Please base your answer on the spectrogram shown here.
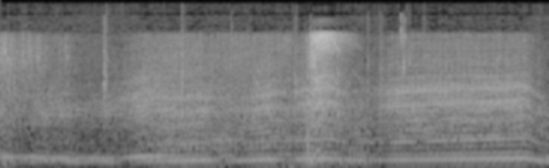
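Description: A racing car in the video game FlatOut revs loudly and boosts through a turn, its engine pitch climbing and shifting, with a brief tire squeal partway through.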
